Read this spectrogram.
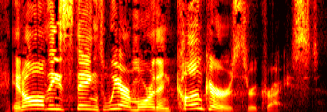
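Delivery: preacher's triumphant shout of Paul's words; triumphant proclamation. Real, not acted. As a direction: cry it out in victory. Climax quoting Paul's triumph.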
